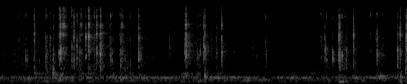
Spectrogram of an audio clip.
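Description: Typing on a computer keyboard comes in quick, irregular bursts of close, crisp key clicks separated by short pauses, with no voices.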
